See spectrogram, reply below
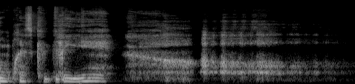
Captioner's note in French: soupir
